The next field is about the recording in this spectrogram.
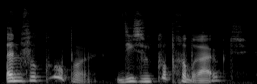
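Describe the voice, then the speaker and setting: A man's voice: medium pitch, wildly swooping pitch, measured pace, husky, pitched above the performer's own voice, full character voice. A man voicing a cheerful, methodical male salesman turned amateur detective who likes quoting mottos. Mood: precise. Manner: precise, fond of quoting mottos. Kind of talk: radio play reading.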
